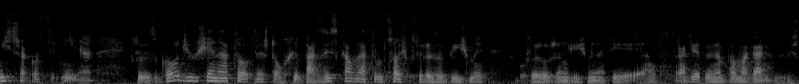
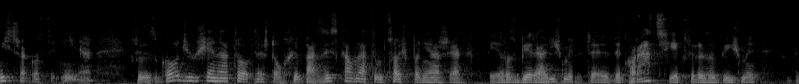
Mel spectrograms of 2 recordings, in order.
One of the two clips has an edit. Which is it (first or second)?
first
